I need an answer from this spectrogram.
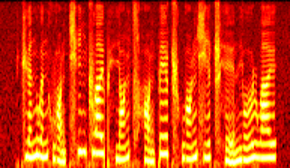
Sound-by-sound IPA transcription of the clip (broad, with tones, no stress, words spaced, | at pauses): t͡ɕɥɛ˧˥nwə˧˥nxwɑ̰˨˩ŋ t͡ɕʰi˥ŋʈ͡ʂwa˥ɪ̯pʰjɑ˧˥ŋ t͡sʰɑ̰˨˩ŋpe˥ɪ̯ ʈ͡ʂʰwɑ˧˥ŋɕi˧˥ʈ͡ʂʰḛ˨˩ɪ̯n̪jo˧˥ʊ̯ ɻwa˥ɪ̯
